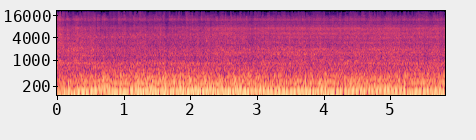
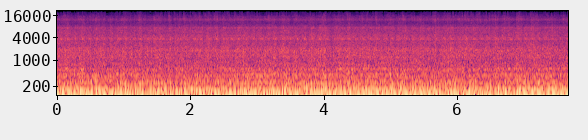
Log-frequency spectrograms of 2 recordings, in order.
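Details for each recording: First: Newly built Ford 445 FE V8 in a 1962 Ford Galaxie, on 30-weight synthetic break-in oil, first fire-up: deep, steady rumble at slightly fast idle, no knocks or ticks; normal idle. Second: Brand-new 445 stroker FE V8 in a 1962 Ford Galaxie on its first break-in run. Deep, even fast idle with a faint clatter: a lifter or two needs adjusting, and timing is off. Oil pressure and water temperature are good.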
